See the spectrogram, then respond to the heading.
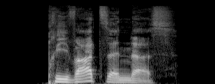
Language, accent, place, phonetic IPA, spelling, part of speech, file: German, Germany, Berlin, [pʁiˈvaːtˌzɛndɐs], Privatsenders, noun, De-Privatsenders.ogg
- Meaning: genitive singular of Privatsender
